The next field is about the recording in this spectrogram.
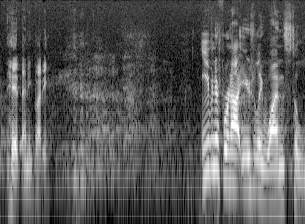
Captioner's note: laugh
